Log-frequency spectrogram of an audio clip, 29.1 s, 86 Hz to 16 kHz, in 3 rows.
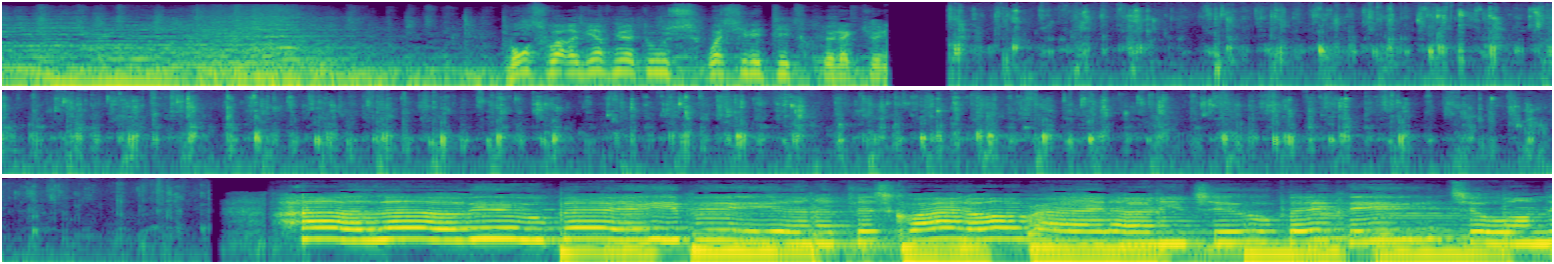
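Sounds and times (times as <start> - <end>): rabbit lapping water: 5.9 - 20.7.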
